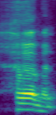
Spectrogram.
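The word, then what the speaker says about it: Germán: 100 but i think german is pronounced herman if you know what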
